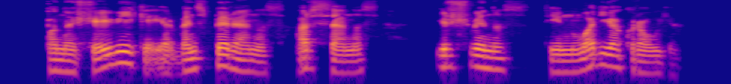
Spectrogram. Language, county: Lithuanian, Kaunas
